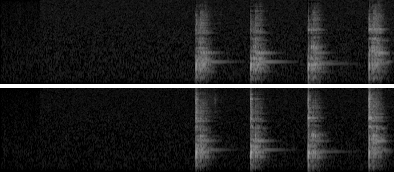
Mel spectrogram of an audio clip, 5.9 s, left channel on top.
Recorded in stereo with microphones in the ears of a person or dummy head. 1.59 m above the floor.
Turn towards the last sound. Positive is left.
turn(degrees=-75)  # may be behind; listen again after turning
